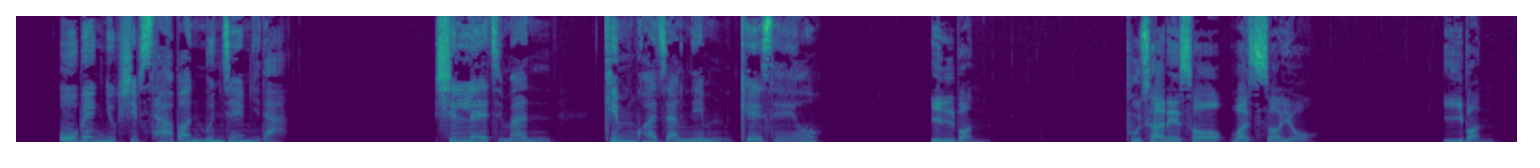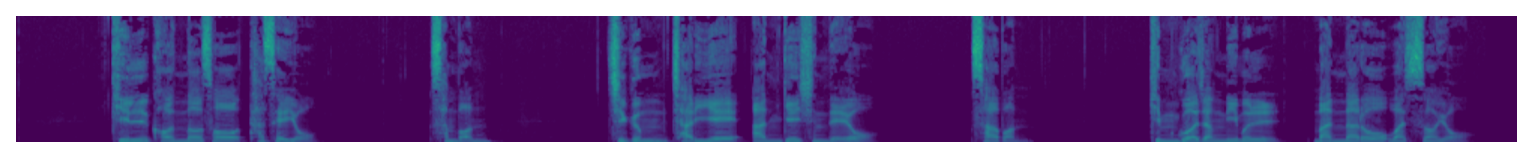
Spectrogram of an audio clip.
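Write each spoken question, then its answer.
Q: 실례지만 김 과장님 계세요?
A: 3: 지금 자리에 안 계신데요.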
